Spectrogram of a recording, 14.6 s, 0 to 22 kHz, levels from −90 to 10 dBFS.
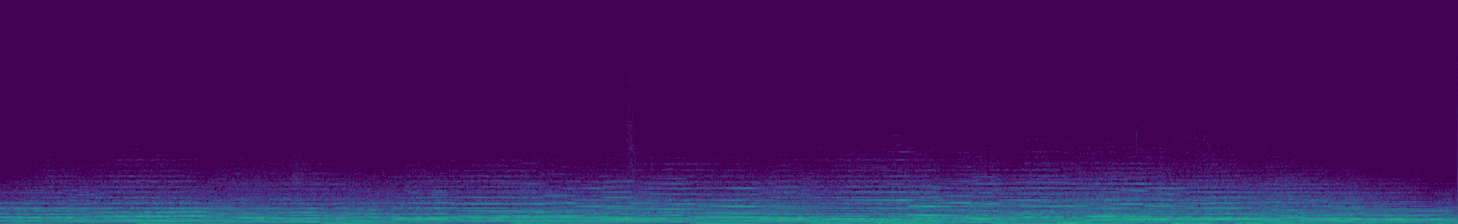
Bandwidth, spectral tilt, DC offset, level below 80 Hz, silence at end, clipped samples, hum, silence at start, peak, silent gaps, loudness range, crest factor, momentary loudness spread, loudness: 7.2 kHz; -8.5 dB/octave; under 0.1%; -48 dBFS; 0 s; under 0.1%; none; 0 s; -20 dBFS; none; 3 LU; 14 dB; 5 LU; -35 LUFS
